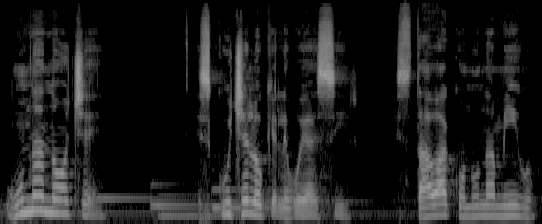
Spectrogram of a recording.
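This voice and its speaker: A man's voice: sits high, measured pace, creaky, darkish tone, faint music behind. A man gives a sermon testimony, telling a personal story with animation and often calling his listeners to attention. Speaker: preacher giving a testimony. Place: church service streamed live.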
